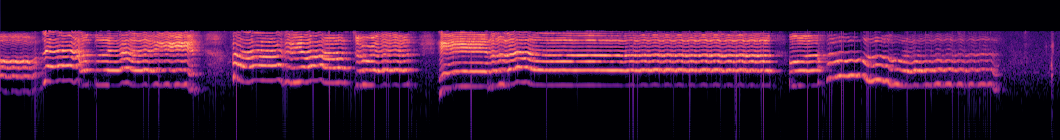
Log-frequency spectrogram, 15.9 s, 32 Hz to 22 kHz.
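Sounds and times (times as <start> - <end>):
woman singing unaccompanied: 0.0 - 15.1.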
